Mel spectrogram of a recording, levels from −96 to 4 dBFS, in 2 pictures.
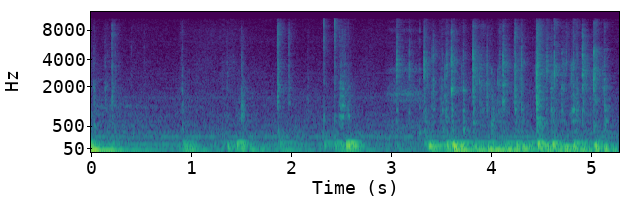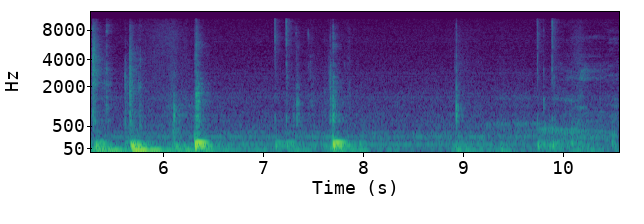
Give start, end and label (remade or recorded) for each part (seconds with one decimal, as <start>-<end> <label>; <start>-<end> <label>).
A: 0.0-4.5 recorded; 4.5-5.5 remade; 5.5-9.3 recorded; 9.3-10.6 remade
